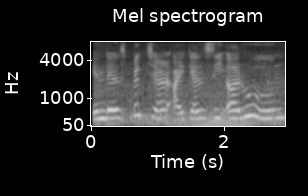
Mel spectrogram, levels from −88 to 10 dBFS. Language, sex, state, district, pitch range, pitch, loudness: English, female, Punjab, Kapurthala, 275-315 Hz, 290 Hz, -14 LUFS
